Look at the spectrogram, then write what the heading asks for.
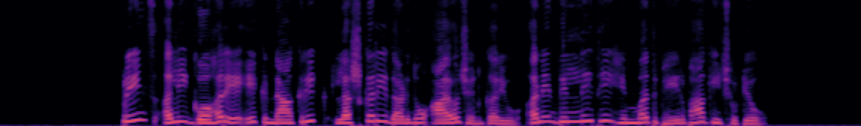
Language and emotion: Gujarati, neutral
